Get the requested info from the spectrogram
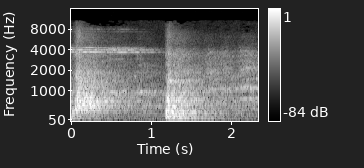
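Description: Marching drumline hitting two loud unison strikes about a second apart, each ringing out through the gym.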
